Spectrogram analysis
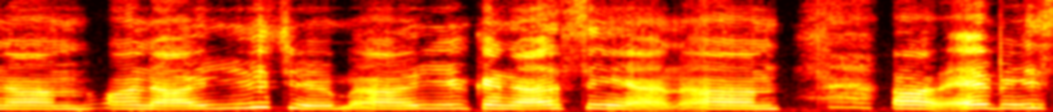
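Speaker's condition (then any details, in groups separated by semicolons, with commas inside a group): ALS; diagnosed in early 30s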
